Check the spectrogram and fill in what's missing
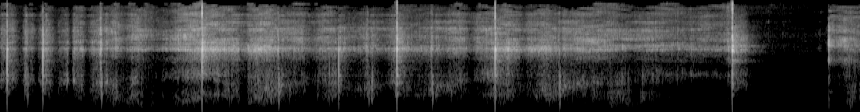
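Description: A thin wooden stick rubs and scrapes around the inside of an empty, pale, hollow wooden bowl. The sound is a bright, dry, high scraping with a faint high ringing tone and several sharp, quickly fading clicks. It stops briefly near the end, then resumes.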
